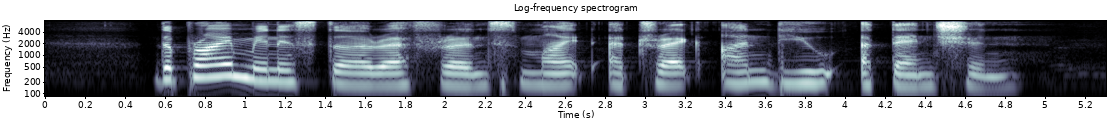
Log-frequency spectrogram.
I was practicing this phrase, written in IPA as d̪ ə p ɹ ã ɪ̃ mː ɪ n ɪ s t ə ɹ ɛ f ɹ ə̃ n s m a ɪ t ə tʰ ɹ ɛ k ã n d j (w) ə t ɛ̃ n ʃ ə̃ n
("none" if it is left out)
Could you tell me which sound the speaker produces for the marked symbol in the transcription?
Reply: u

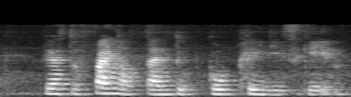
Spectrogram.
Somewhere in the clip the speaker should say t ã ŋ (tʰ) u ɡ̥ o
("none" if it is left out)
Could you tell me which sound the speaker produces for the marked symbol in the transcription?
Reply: t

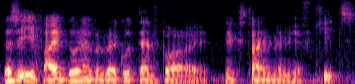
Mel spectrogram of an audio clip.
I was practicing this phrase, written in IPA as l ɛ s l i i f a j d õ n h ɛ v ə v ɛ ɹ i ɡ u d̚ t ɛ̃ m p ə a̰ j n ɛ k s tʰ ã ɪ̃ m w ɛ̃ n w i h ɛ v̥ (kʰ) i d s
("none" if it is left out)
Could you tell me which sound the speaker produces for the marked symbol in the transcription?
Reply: kʰ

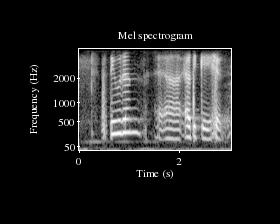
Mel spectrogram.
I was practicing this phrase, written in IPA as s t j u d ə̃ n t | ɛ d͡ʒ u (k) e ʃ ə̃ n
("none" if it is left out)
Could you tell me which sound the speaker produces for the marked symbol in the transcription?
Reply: k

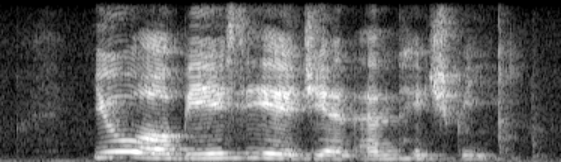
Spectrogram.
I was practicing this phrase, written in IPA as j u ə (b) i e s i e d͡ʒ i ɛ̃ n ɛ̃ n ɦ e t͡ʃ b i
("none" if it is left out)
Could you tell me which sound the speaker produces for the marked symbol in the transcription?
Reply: b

